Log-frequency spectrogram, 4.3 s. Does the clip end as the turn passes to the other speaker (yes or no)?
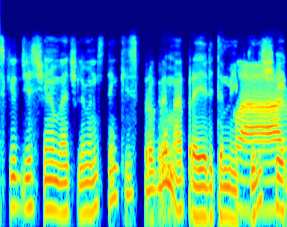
yes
